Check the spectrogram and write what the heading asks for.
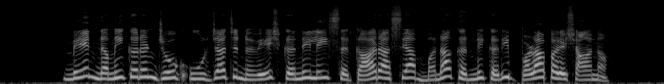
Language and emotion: Dogri, angry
